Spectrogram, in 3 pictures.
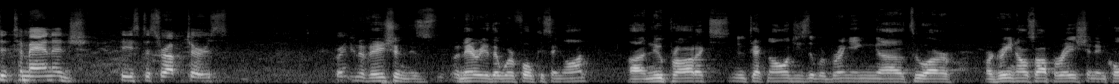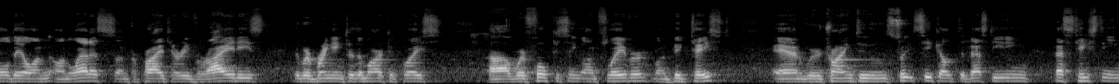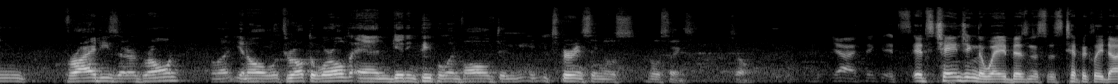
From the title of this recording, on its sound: LIVE! From the CPMA Trade Show Floor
